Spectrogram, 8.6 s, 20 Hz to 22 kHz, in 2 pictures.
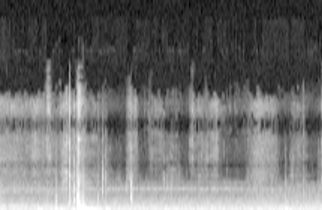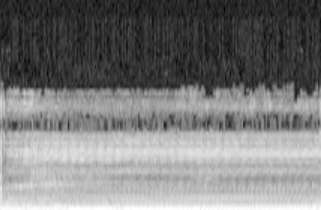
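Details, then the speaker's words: Mini fridge (HNSE05SSRF) not cooling, compressor started by jumping with a wire: click, then low steady hum with faint hiss, refrigerant flowing; compressor starting and running normally. "we're going to plug the unit in and you're going to hear the compressor kicking on hopefully you can hear"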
